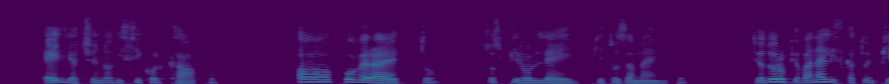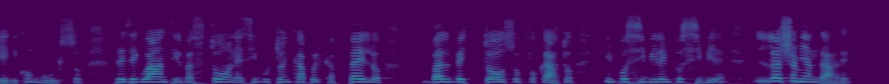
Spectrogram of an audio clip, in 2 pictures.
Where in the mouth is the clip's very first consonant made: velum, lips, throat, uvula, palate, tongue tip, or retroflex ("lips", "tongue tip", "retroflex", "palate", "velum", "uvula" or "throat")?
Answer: palate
